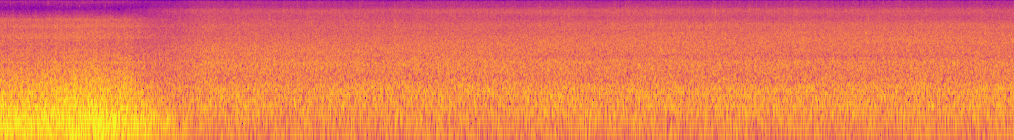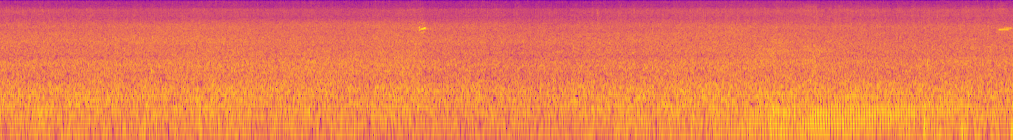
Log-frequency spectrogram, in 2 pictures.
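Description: Wind rushing on the microphone of a moving motorcycle for about two seconds, then a cut to the steady rush of fast, shallow river water pouring over and around boulders.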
